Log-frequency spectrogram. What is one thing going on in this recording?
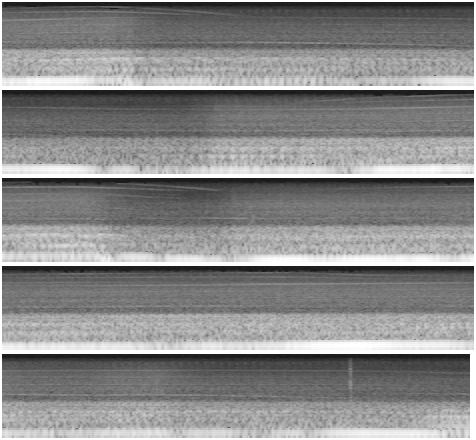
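A truck engine rumbles steadily, rising and falling with speed.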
